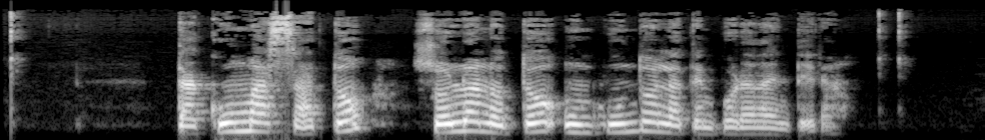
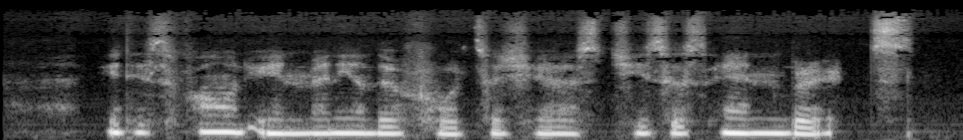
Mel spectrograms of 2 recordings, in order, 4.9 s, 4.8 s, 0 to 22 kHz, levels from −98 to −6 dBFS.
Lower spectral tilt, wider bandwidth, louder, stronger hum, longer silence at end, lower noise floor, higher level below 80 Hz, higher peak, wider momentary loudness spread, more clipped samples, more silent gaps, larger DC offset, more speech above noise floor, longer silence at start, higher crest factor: second, 0.5 dB/octave vs -5.5 dB/octave; about the same, 16.5 kHz vs 15 kHz; first, -15 LUFS vs -20 LUFS; neither; first, 0.4 s vs 0.25 s; first, -63 dBFS vs -55 dBFS; second, -70 dBFS vs -62 dBFS; first, 0 dBFS vs -8 dBFS; first, 19 LU vs 8 LU; neither; neither; neither; first, 47 dB vs 35 dB; second, 0.05 s vs 0.55 s; about the same, 16 dB vs 14 dB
